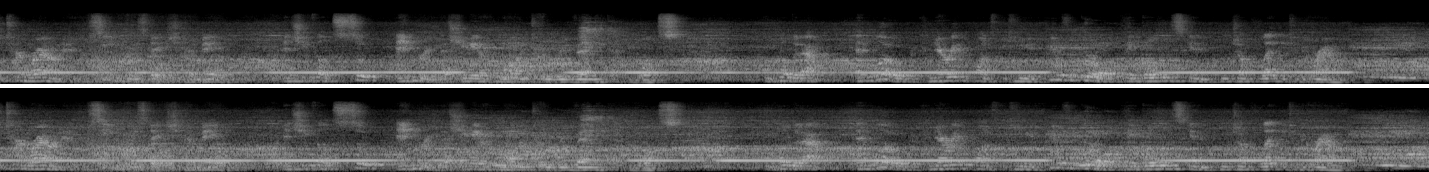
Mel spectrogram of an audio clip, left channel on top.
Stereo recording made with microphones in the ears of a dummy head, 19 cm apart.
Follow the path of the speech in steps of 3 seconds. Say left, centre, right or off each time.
centre, left, left, left, centre.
